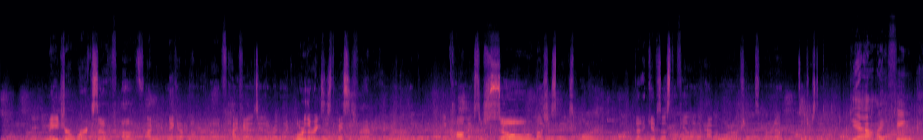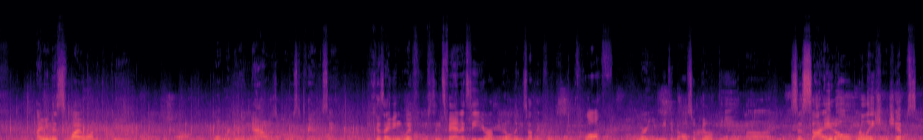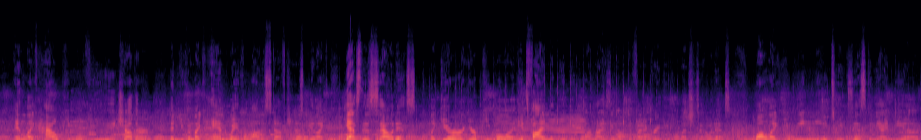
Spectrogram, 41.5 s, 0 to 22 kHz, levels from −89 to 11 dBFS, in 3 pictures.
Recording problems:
murmuring crowd; loud; throughout; 5 dB below the speech

